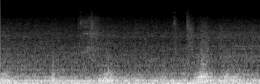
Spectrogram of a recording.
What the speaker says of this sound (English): The exhaust definitely woke up a little bit.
